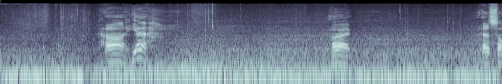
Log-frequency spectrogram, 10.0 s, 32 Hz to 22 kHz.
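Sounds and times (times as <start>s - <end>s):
road and engine rumble in car: 0.0s - 10.0s.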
